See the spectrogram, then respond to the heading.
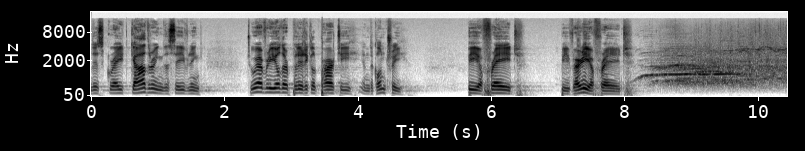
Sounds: man speaking
speech

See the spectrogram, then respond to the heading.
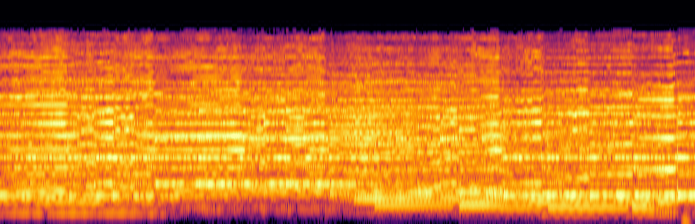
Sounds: music
tender music

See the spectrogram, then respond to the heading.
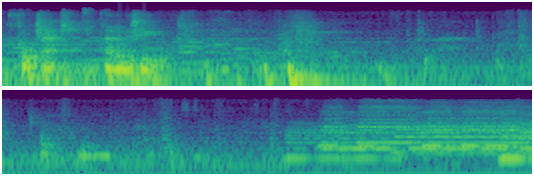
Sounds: speech
music

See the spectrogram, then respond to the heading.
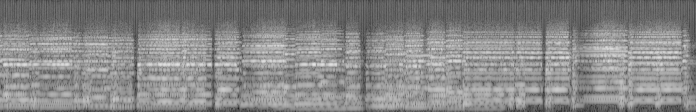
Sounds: playing accordion

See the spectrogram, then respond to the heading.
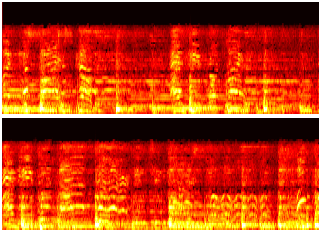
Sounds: music
female singing
male singing

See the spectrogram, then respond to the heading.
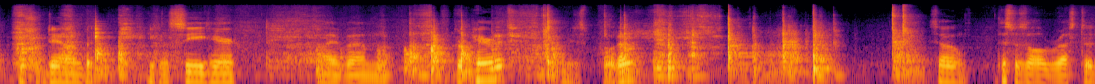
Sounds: inside a large room or hall
speech

